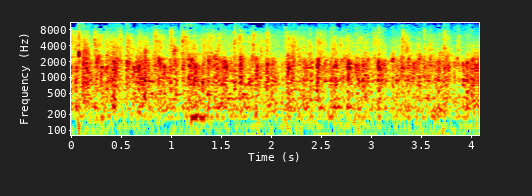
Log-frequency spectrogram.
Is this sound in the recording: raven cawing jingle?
no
